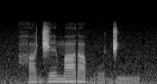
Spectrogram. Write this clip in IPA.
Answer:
h a˧ d͡ʒ e˦ m a˦ ɾ a˦˨ b o˨ d͡ʒ ĩ˨

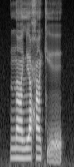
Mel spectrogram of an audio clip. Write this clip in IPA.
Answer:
n̪ ã lʲ a ħ ã kʲ ḛ

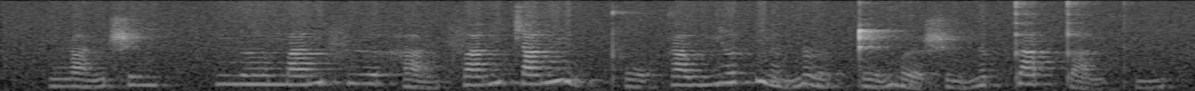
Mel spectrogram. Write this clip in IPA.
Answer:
ŋ a˨˩˦ ŋ ʂ i˧ | ŋ əː˧ m a˧˥ n f ɨ˧ ə̯ h a˨˩˨ ŋ f a˧˥ n c a˧˥ n ŋ ə˨˩ k̚ t̪ʰ o˨˩ k a˧ w ɲ əː˦˥ k̚ n ə˨˩˦ ŋ ɹ ə˨˩ k̚ ʈ e˨˩˦ m əː˨˩˨ ʂ i˨˩˨ n ə˦˥ k̚ t̪ a˦˥ k̚ t̪ a˨˩˨ n t̪ʰ i˧˥

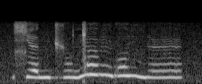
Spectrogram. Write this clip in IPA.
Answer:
ɕ ɛ˨ n d͡ʒ u˨ ŋ͡ǀ ɵ˦ ŋ ɡ o˦ ɲ ø˧

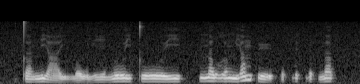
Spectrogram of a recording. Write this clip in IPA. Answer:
t̪ ɐ˨˧ n j aː˨˩ j m o˨˩ w j iː˨ n̪ uː˧ j t̪ uː˧ j | n̪ ɐ˥ w l ʊ˧ ŋ j ɐ˥ m p yː˨˩ p ʊ˨˥ k̚ l ɪ˧ k̚ w ɵ˨ t̚ n̪ ɐ˥ k̚

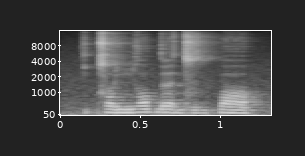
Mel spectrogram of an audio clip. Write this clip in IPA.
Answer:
c ɔ ɲ ɔ ɠ ɜ d͡z ʊ d p ɒ

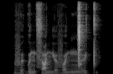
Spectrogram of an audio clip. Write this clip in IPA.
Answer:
v ɪ˦ ɡ ʌ˦ nʲ s ɑ˨ nʲ ɜ˨ v ɜ˨ nʲ ŋ͡ǀ ɪ˨ tʲ

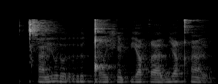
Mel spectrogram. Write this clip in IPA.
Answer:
ǀʰ ã ɾ ɪ ʊ̯ ɾ o r ʊ ɡ͡ǃ ɔ ə̯ ʃ ã pʲ e ʊ̯ q i ə̯ w i qʰ ĩ ə̯

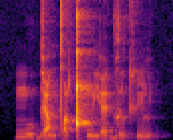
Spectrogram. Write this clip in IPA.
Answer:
m u ɡ ɛ n tˤ ʌ ǃʰ ũ j ɛ ɡ ɯ l kʰ ĩ l

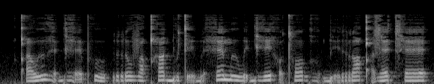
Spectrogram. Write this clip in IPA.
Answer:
qʼ e w ɯ ɦ ɛ̰ ɡʱ ɛ̰ pʰ u | r o v o qʰ ɯ ɡ͡b u t ḛ b ɛ̰ h ɛ m ɯ w ḛ ɡʱ e h ɔ̰ tʰ ɔ ɡʱ ɔ̰ ɡ͡b ḛ r ɔ qʼ ə̰ z ɛ t͡sʰ ɛ

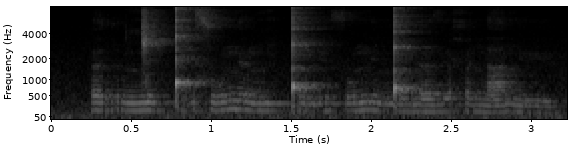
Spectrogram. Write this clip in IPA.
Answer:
œ r u ŋ͡ǀ y ɡ͡ǃ i s u n ø ŋ i ǃ y n y θ u n̪ y ŋ͡ǃ y n œ ð y ħ y n a n y

